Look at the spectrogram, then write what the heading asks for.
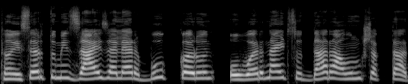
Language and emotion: Goan Konkani, neutral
